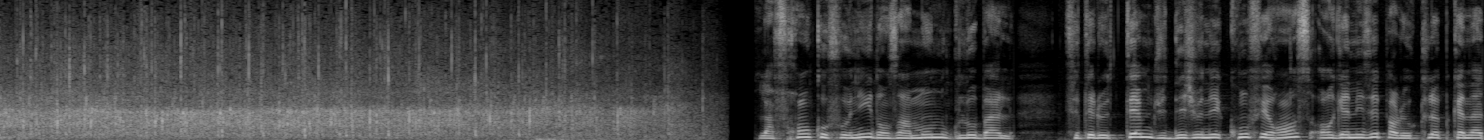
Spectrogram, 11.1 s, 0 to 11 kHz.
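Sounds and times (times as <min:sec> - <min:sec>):
large audience applauding loudly: 0:00.0 - 0:05.5
speech: 0:05.7 - 0:11.1.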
